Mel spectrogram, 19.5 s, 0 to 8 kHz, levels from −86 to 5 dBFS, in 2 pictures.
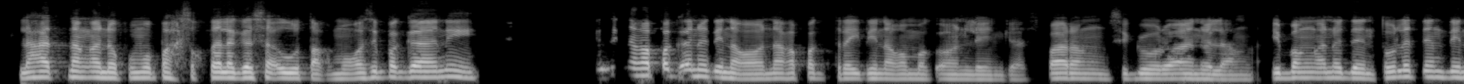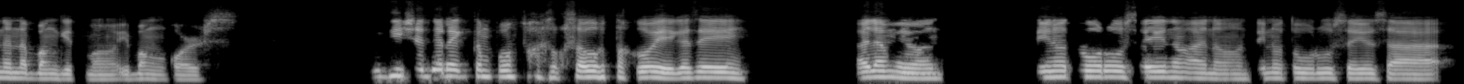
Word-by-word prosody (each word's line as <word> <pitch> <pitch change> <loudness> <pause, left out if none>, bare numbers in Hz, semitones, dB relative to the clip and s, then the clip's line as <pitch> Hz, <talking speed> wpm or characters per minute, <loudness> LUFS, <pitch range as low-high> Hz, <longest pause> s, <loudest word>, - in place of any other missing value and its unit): lahat 165 +2 +1
ng 160 -1 +3
ano, 150 - +4
pumapasok 150 0 -2
talaga 155 -1 +5
sa 155 0 0
utak 140 -4 +1
mo 130 +1 -2
kasi 155 +3 -1
pagka 165 0 +3
ano, 185 - -1
eh, - - -14 0.8
hindi 395 +1 -11
nakapag-ano 205 -2 +1
din 165 -3 0
ako, 125 -2 0
nakapag-try 140 0 -3
din 135 0 -2
ako 125 0 -2 0.2
mag-online 120 -2 -5
class 110 -1 -14
parang 135 -3 -1
siguro 130 +1 -2
ano 130 -1 -1
lang, 115 -2 -5
ibang 155 +2 -1
ano 150 +1 -1
din, 145 -3 0
tulad 160 +7 0
lang 170 -2 -1
din 160 -1 0
na 150 - +1
nabanggit 125 -2 -2
mo 115 0 -6
ibang 120 0 -5
course. 110 -1 -8 0.9
Hindi 180 +3 +1
siya 190 - -1
direktong 185 -1 +2
pumapasok 175 -3 -2
sa 175 - +3
utak 170 -2 +1
ko, 160 +1 +4
eh, 145 -3 +6
kasi 150 -2 +3 0.7
alam 170 +3 +4
mo 160 - +2
'yun, 140 -1 +3 0.7
tinuturo 170 +1 +2
sa'yo 160 +1 +2
ng 160 -2 -2
ano 140 -2 -1 0.2
tinuturo 140 +1 -2
sayo 135 0 -1
sa 125 -1 -1
145 Hz, 170 wpm, -22 LUFS, 130-165 Hz, 0.9 s, eh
